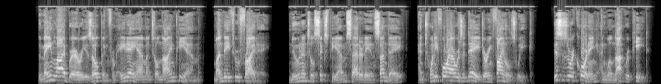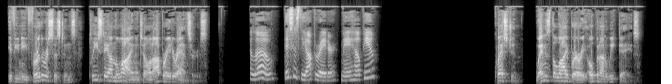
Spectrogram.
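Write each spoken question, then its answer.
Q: When is the library open on weekdays?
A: From 8 a.m. until 9 p.m.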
